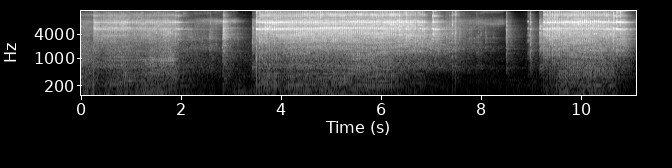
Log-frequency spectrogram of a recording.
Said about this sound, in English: there's 2 guys in here working with a jackhammer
